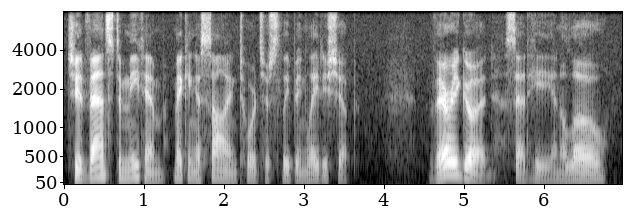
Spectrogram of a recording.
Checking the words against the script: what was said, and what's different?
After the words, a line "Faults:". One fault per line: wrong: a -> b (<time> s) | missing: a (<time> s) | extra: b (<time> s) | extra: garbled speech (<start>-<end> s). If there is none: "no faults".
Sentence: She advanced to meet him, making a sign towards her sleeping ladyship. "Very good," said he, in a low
She advanced to meet him, making a sign towards her sleeping ladyship. "Very good," said he, in a low
Faults:
no faults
